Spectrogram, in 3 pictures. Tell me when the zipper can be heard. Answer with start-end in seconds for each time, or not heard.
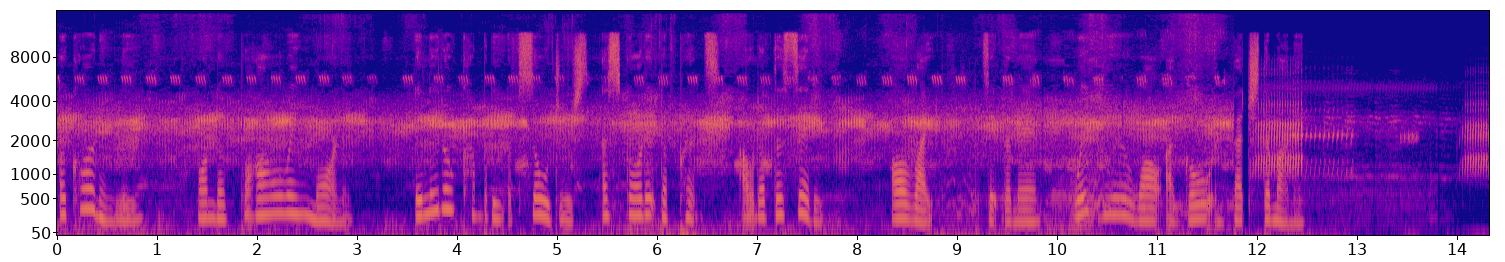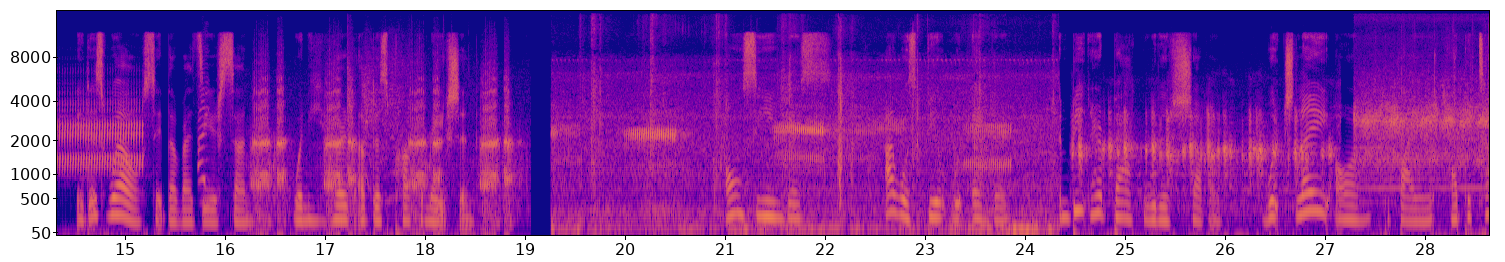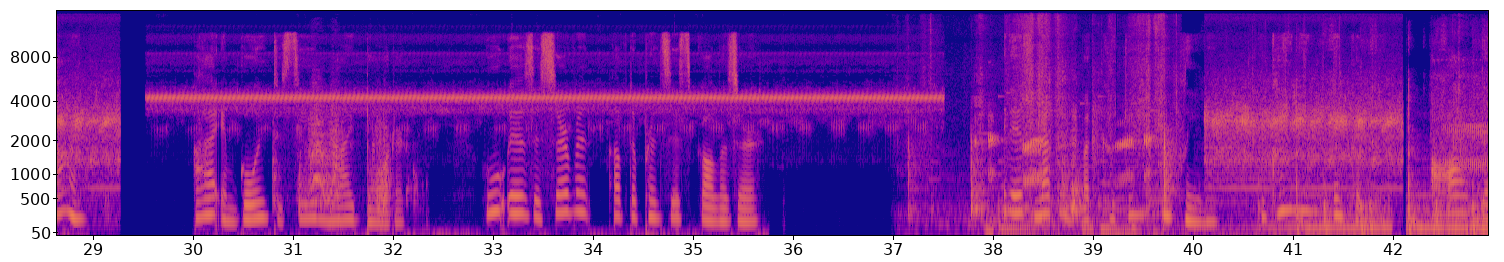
8.7-10.9, 17.1-18.6, 30.8-32.2.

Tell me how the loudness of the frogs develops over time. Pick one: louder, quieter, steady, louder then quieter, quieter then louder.
steady.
